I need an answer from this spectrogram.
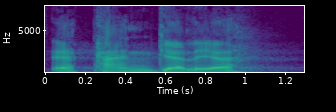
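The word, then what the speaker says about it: epangelia (ἐπαγγελία): I've stuck to the strong spelling there, which doesn't put the N in, but it's that double G is pronounced as an ung, so it's epangelia.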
